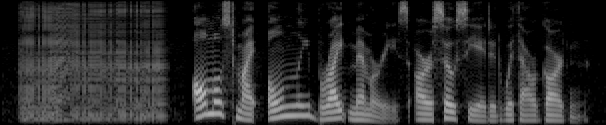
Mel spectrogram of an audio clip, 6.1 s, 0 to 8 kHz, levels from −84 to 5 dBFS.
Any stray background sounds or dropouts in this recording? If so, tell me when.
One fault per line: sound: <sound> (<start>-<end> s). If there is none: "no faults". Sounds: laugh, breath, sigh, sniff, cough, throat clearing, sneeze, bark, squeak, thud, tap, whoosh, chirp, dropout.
sound: squeak (0.2-1.7 s)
